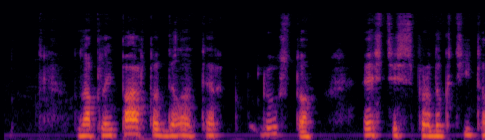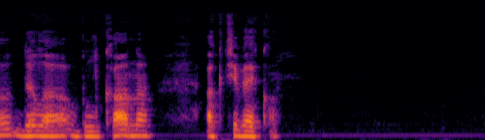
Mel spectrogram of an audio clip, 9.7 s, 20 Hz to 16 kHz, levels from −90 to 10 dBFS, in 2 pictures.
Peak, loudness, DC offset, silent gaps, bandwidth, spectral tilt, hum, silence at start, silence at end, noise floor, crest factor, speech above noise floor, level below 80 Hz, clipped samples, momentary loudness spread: -8 dBFS; -28 LUFS; under 0.1%; none; 11 kHz; -7.5 dB/octave; none; 0.8 s; 2.05 s; -69 dBFS; 22 dB; 43 dB; -62 dBFS; under 0.1%; 15 LU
